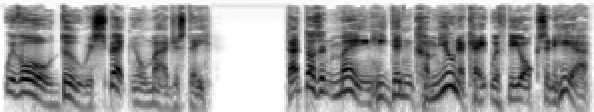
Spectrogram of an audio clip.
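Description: Man playing an insistent, animated male courtier. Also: medium pitch, normal speed, no room sound, studio quality, voice pushed up. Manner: formal, insistent, deferential. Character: earnest male courtier pleading formally before royalty. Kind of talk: audiobook character acting.

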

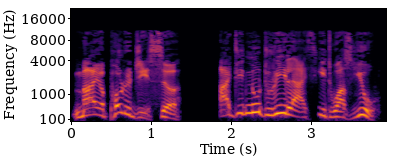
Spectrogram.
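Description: A man's voice: sits high, sing-song, unhurried, fairly bright tone, husky, no room sound, studio quality, pitched above the performer's own voice, full character voice. Apologetic gate guard, voiced by a man. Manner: polite, apologetic.

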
